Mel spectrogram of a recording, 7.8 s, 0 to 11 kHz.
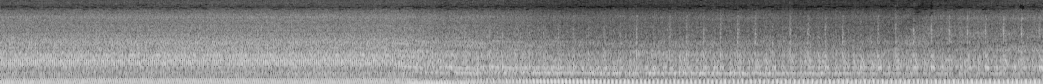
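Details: Lancer Evolution VI 4G63T idling during warm-up at 75-80°C oil temp; a loose, uneven top-end tapping two to three per second, loudest near cylinder 1 and worse after a track day; lash adjusters cleaned and bled without improvement; rod knock or lifters suspected.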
